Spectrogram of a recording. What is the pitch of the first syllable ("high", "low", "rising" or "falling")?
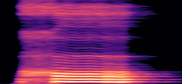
low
